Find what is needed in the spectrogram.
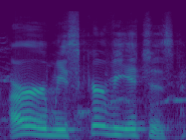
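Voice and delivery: hammy pirate line; pirate growl, slow. Pretend. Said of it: "how about this".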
